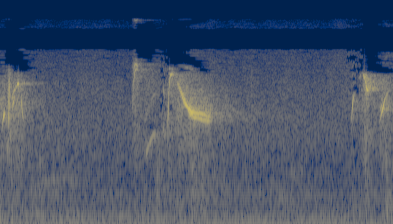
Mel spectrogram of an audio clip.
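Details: Goldfinch from Collo giving a few sparse high notes: a brief chirp, then a louder descending slurred twitter near the middle, and a short final chirp, with quiet gaps between.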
